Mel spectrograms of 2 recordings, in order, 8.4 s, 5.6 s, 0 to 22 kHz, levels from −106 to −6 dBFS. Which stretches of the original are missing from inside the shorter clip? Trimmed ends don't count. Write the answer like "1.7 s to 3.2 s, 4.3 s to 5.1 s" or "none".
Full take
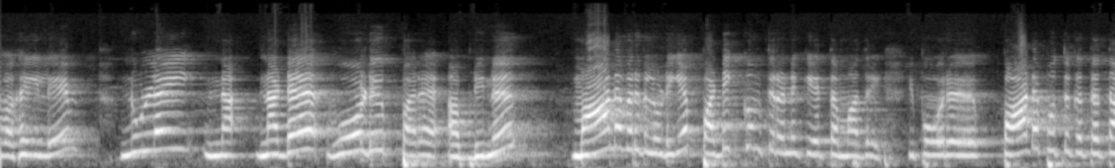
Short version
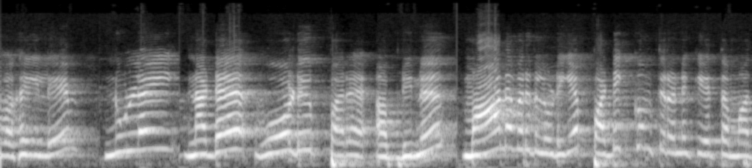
1.1 s to 1.7 s, 3.9 s to 4.2 s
